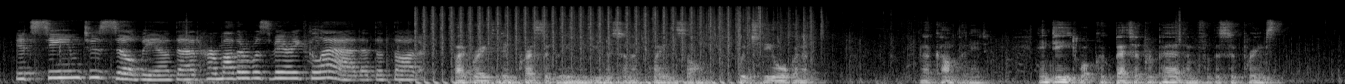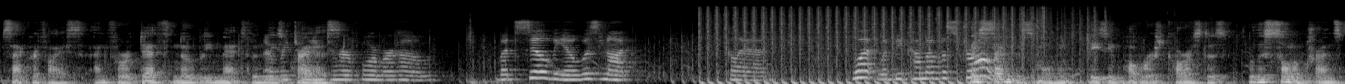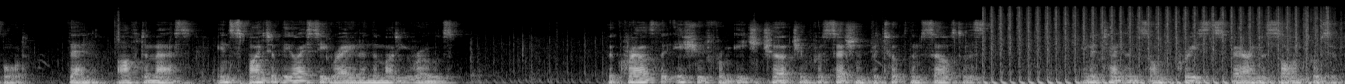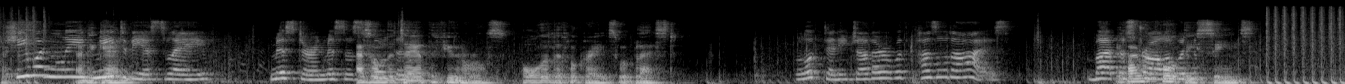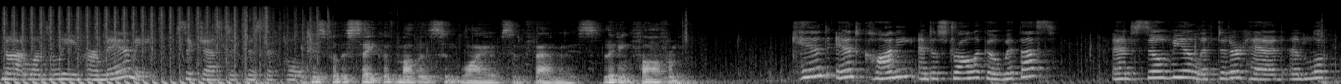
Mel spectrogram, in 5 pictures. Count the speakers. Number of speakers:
2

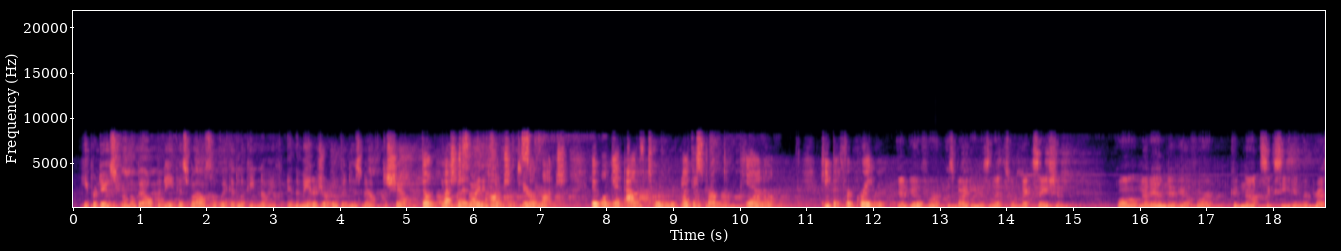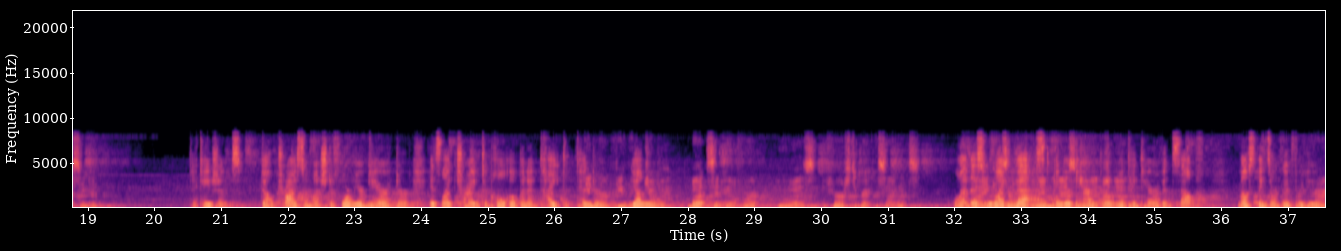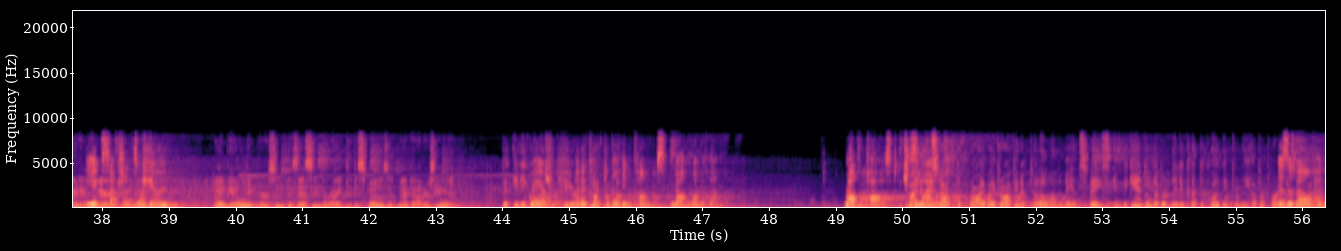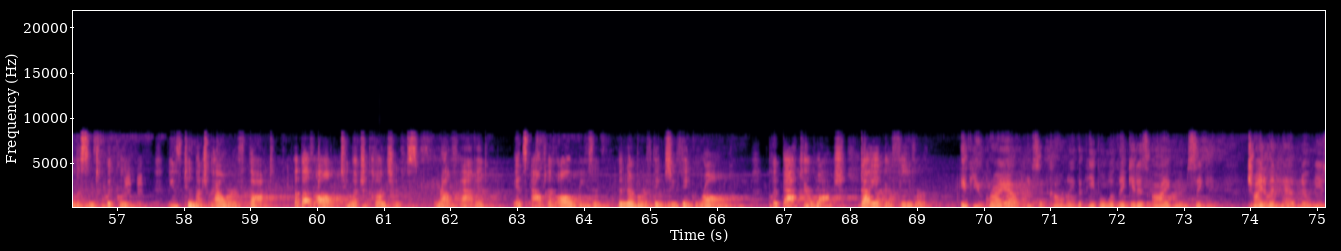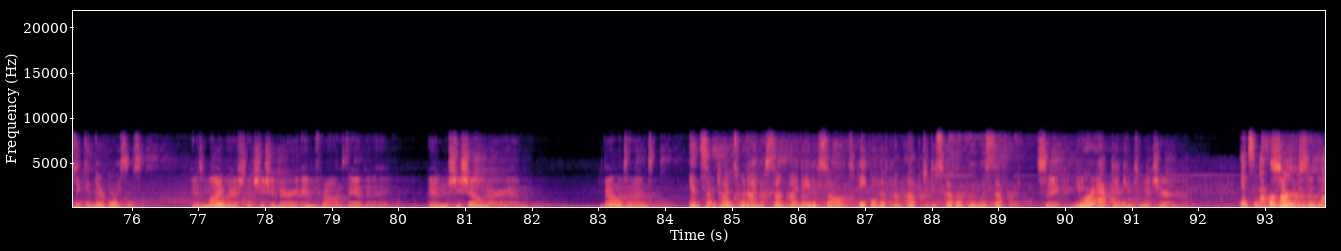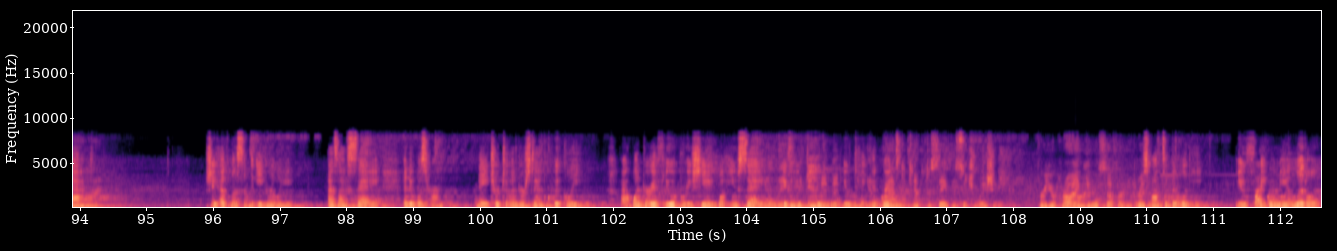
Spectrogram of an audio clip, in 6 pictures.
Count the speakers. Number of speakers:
3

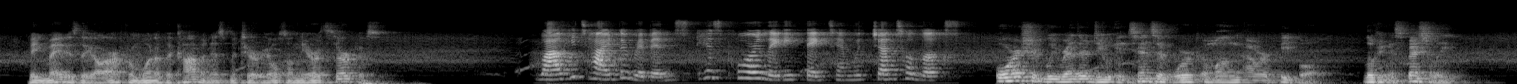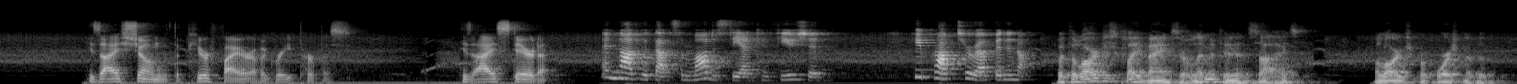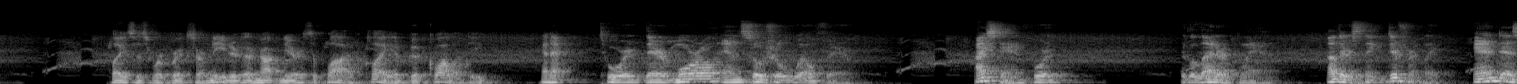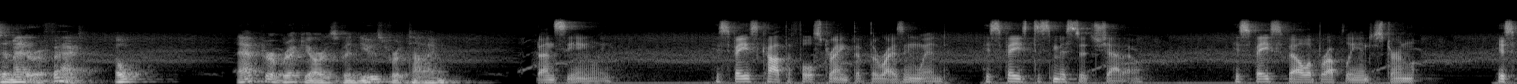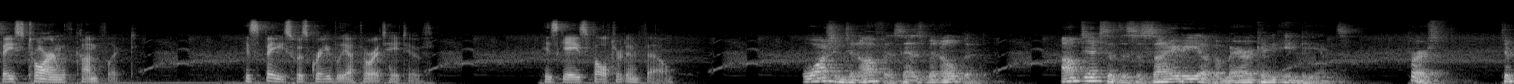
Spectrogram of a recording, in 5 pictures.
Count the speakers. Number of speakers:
4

